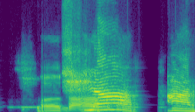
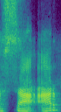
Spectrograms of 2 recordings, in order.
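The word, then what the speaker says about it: שער: Sya'ar. Jangan lupa, jangan baca sa'ar, tapi sya'ar.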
